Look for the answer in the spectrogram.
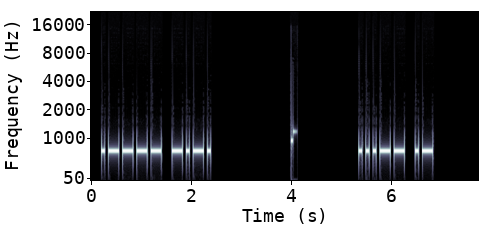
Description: Morse code, heard as a keyed tone, about 17 wpm, 700 Hz. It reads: 1 C 3 A
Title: Single-Letter Single-Number 17wpm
